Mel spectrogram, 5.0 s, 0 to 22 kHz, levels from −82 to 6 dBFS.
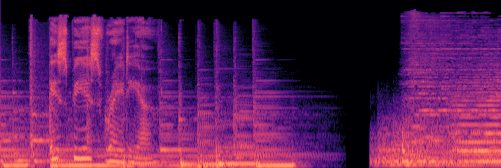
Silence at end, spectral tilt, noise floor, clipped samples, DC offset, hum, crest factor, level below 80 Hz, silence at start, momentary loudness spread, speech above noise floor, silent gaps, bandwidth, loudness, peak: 0 s; -4.5 dB/octave; -40 dBFS; under 0.1%; under 0.1%; none; 14 dB; -24 dBFS; 0 s; 10 LU; 26 dB; 3.45-3.68 s; 17 kHz; -16 LUFS; -2 dBFS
